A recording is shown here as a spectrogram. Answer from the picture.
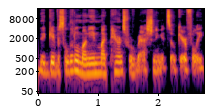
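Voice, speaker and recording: A woman speaks in an animated tone at a medium pitch, somewhat breathy. The sound is dry and close, with no echo. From Cuba (Havana), emigrated to US as child. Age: 60s. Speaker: children's book author. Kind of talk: interview storytelling. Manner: animated storytelling.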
